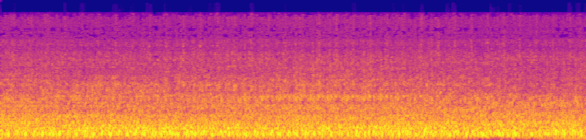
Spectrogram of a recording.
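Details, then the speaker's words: LBZ Duramax diesel truck idling just after installing an HSP turbo mouthpiece; listening for hissing, none heard. Steady, even idle with low rumble, no hiss or whistle from intake: normal diesel idle. "Just listening for any hissing noises. I don't hear anything. Just gonna let it idle a little bit. Sounds good though."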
